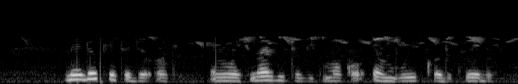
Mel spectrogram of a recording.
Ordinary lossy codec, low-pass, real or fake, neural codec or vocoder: none; 3.6 kHz; real; none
